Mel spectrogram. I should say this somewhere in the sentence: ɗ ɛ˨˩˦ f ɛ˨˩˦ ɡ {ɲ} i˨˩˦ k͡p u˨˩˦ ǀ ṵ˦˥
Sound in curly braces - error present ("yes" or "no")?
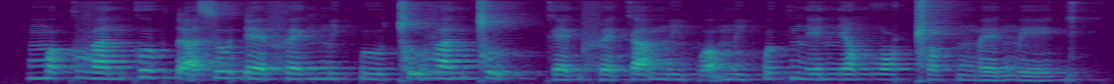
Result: yes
